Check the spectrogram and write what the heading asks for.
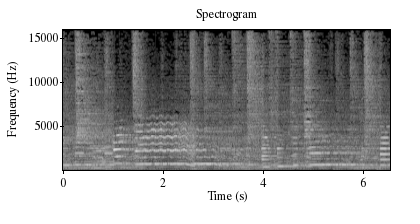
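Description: Live rock band playing. An electric guitar carries a held lead melody with vibrato and two downward string bends midway, over a low bass note that sustains until near the end.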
